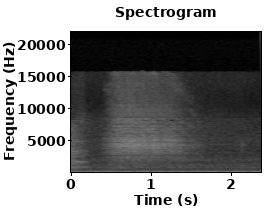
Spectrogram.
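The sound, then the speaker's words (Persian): A deep breath is drawn in during a guided relaxation exercise, a soft, airy hiss that swells for about a second and then fades, quiet and unaccompanied. “قبل از شروع یه لحظه یه نفس عمیق بکش”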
